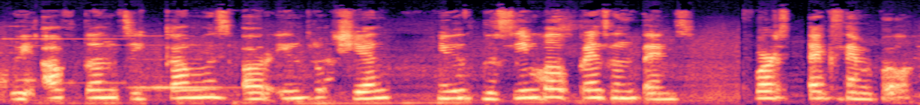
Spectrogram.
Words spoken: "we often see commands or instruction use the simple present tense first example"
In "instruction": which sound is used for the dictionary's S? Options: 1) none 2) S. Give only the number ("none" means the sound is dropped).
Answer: 1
